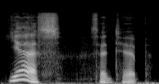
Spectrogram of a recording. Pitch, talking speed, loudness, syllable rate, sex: 135 Hz, 115 wpm, -20 LUFS, 2.4 syllables/s, male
